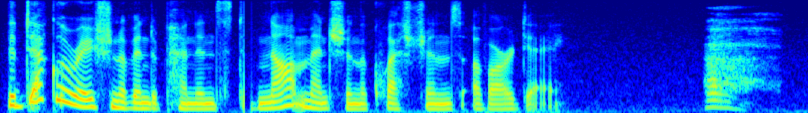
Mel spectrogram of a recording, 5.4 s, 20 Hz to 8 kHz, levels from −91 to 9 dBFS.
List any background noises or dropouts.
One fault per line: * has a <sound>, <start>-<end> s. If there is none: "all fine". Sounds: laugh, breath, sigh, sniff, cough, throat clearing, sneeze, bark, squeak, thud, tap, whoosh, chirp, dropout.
* has a dropout, 1.6-1.7 s
* has a sigh, 4.7-5.2 s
